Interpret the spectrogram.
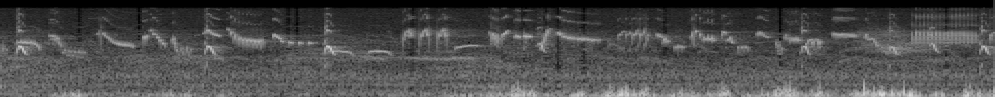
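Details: Common redshank with chicks at an inland breeding wetland in Lincolnshire, calling quick, ringing, high piping notes that slur up and down, several a second, over low wind rumble.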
